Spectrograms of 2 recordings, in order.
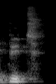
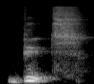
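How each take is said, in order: First: The word is said with a French pronunciation. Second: The word is said with an English pronunciation. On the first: The speaker calls it right. "you say butte" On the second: The speaker calls it wrong. "You wouldn't say that"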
